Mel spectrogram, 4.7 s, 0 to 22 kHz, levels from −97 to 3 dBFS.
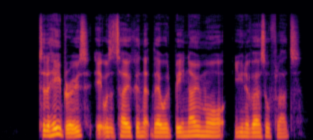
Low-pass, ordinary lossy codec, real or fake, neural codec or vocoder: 14.4 kHz; none; fake; vocoder, 44.1 kHz, 128 mel bands every 512 samples, BigVGAN v2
